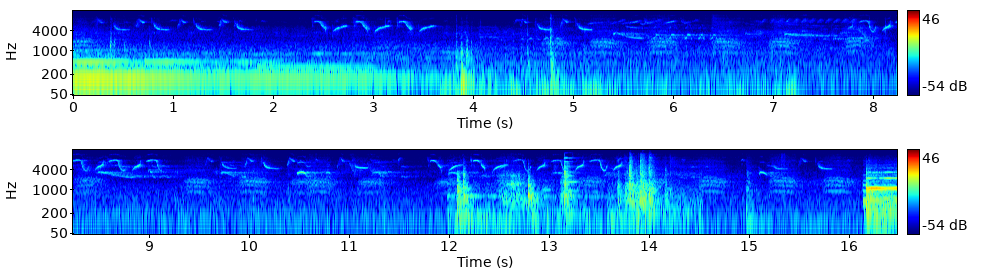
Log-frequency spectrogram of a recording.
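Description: Birds chirping in quick runs of short, high calls, over soft music that fades out in the first few seconds. A single thump about four seconds in, and a cluster of knocks and rustles near the end.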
